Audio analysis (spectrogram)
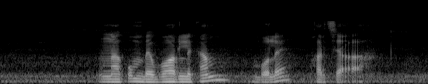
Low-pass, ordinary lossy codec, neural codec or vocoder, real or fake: none; none; none; real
